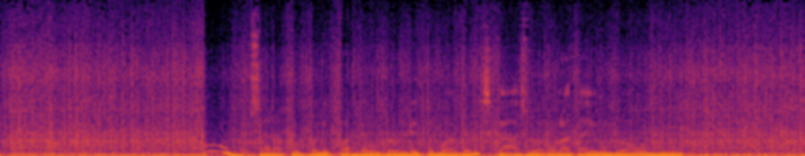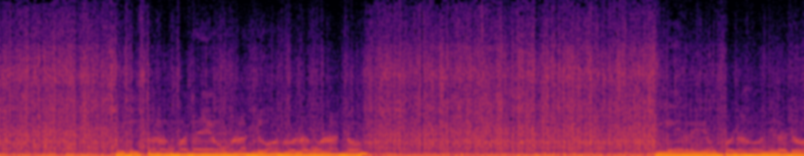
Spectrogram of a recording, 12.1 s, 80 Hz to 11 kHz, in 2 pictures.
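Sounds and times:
low rumble: 0:00.0 - 0:12.0
rain on an umbrella: 0:00.0 - 0:12.0.

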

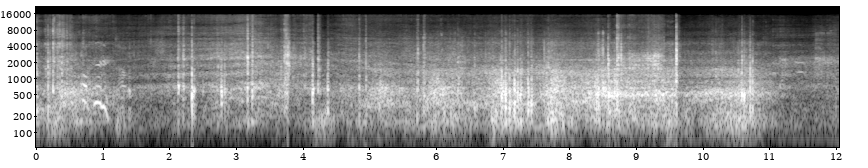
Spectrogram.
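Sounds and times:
skateboard clacks and knocks: 0:00.0 - 0:00.8
skateboard wheels rolling on concrete: 0:00.0 - 0:12.0.

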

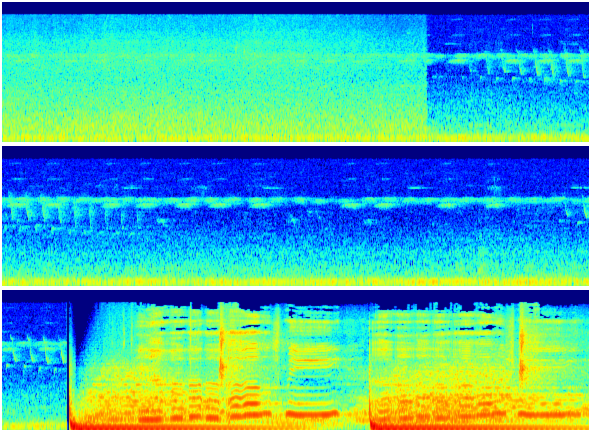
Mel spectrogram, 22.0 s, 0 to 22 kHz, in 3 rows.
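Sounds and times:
crickets chirping: 0:00.0 - 0:15.3
steady low rumble: 0:15.5 - 0:18.7, 0:19.3 - 0:22.0.

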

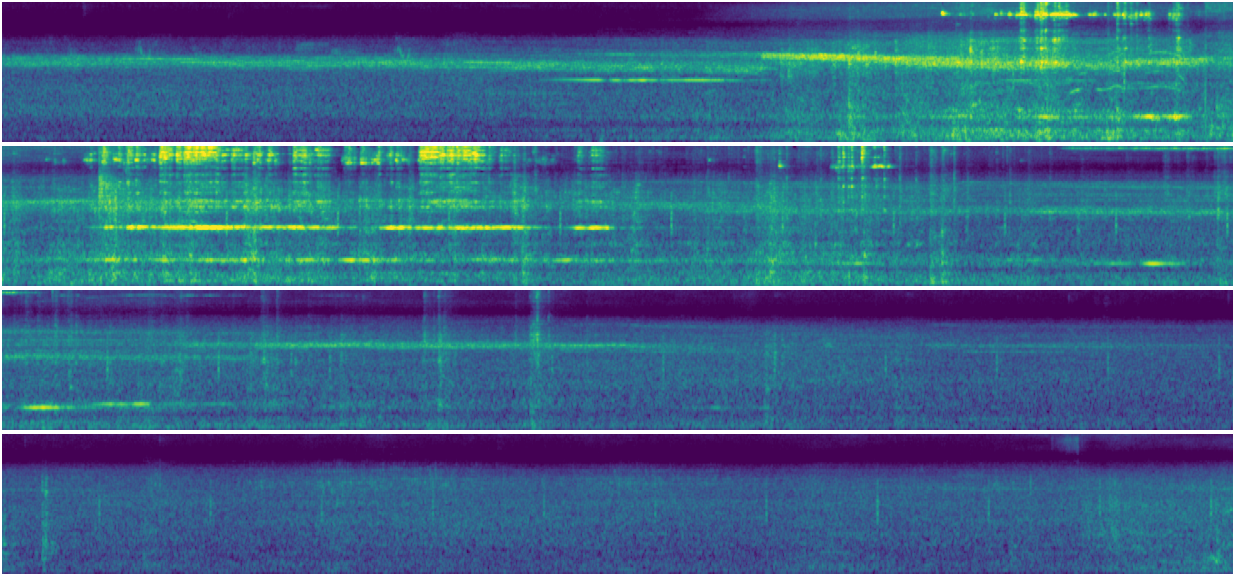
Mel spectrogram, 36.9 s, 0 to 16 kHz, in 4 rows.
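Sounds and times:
tram wheels squealing on rails: 0:00.0 - 0:36.9
tram running gear rumble: 0:04.2 - 0:26.2.

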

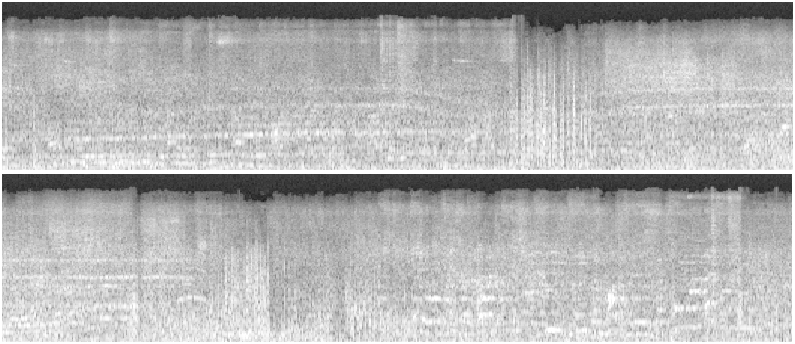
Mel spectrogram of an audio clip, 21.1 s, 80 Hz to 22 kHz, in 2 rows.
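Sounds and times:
wind rushing on microphone: 0:00.0 - 0:21.0.

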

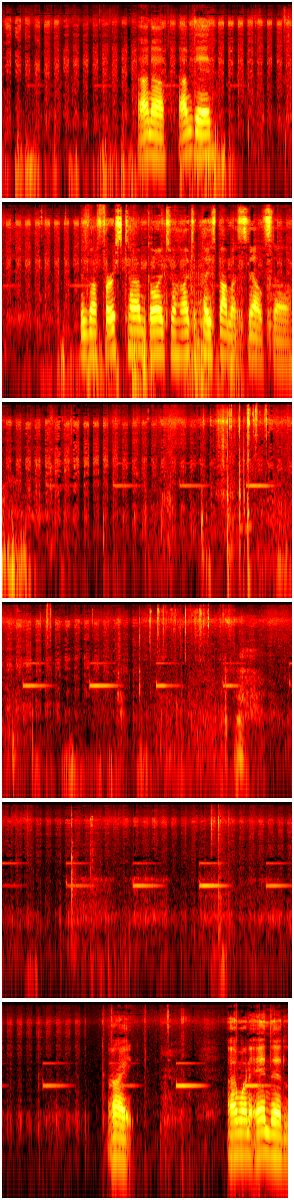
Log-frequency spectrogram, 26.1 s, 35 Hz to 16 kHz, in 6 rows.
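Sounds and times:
short electronic beeps: 0:10.4 - 0:14.8, 0:15.4 - 0:15.8, 0:16.4 - 0:16.7, 0:17.4 - 0:17.8, 0:18.4 - 0:18.8, 0:19.4 - 0:19.8, 0:20.4 - 0:21.8, 0:22.4 - 0:24.9.

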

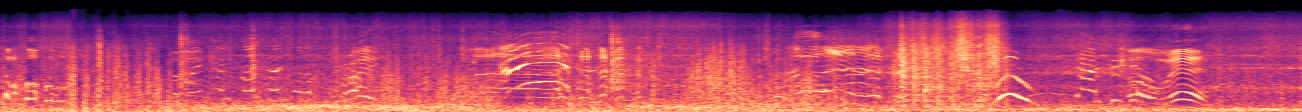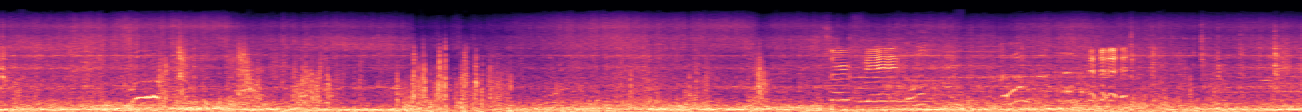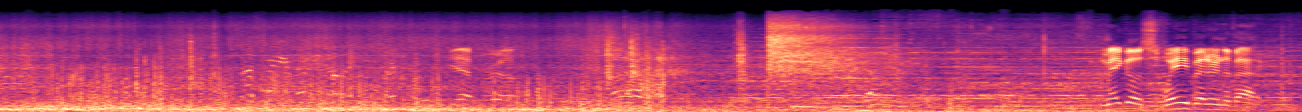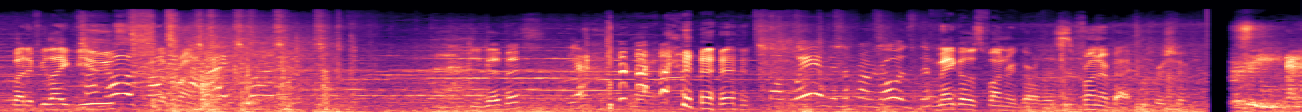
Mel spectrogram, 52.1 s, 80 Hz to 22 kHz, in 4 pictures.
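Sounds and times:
roller coaster wheels rumbling: 0:00.0 - 0:52.0
wind rushing over microphone: 0:00.0 - 0:52.0.

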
